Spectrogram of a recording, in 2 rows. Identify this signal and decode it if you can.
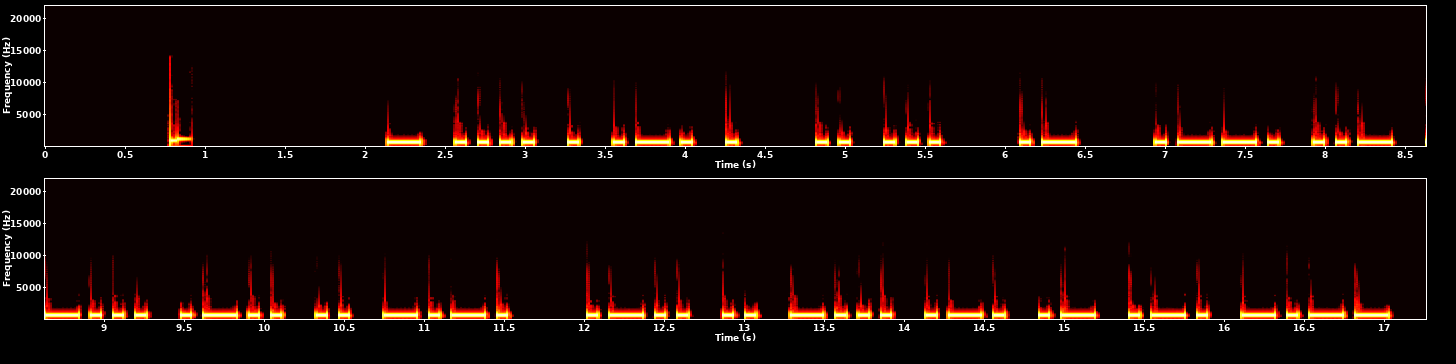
Morse code, heard as a keyed tone, about 17 wpm, 700 Hz. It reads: THERE IS A PUBLIC LIBRARY
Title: Sentences from Top 1000 Words - Review Part 4 - 17wpm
